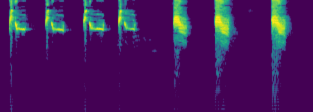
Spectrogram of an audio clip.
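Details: Long-tailed shrike singing vigorously as a lure for a shrike that has stopped singing: four sharp notes, each with a short trailing whistle, then three longer rasping, scratchy bursts, evenly spaced about every half second.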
